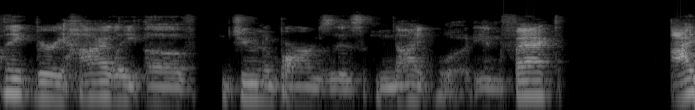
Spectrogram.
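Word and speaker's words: Djuna: Well, if you do, then allow me to present you with Nightwood by Juna Barnes. The D is silent.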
